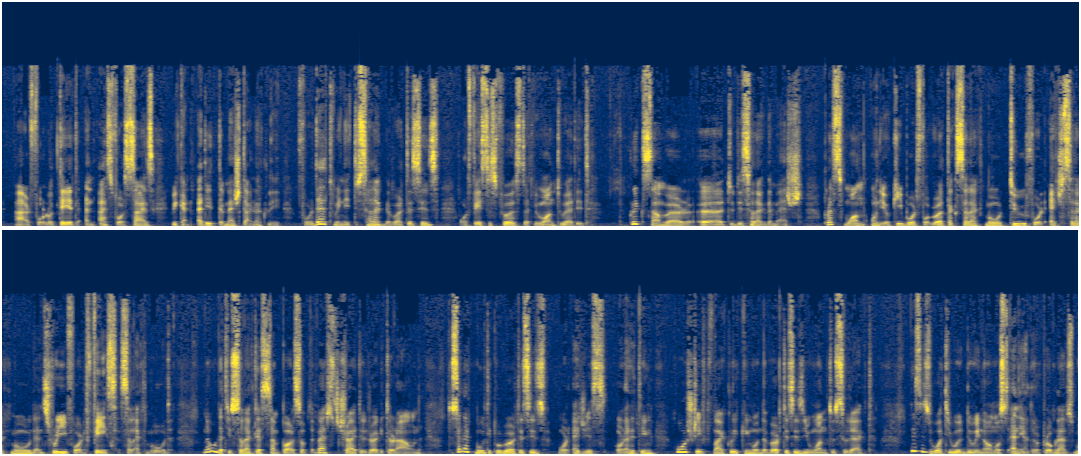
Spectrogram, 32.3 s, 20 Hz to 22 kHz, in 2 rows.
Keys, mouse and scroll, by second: 10.7 1, 12.6 2, 14.2 3, 17.3-18.3 typing, 21.1 click, 21.9 shift+click, 22.6 g, 24.3 Escape, 24.5-27.5 middle drag, 25.2 r, 26.6 Escape, 27.5 shift+click, 28.0 shift+click, 29.2 shift+click, 29.6 shift+click, 30.4-31.4 middle drag, 30.9 3, 31.4 click, 31.8 shift+click.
